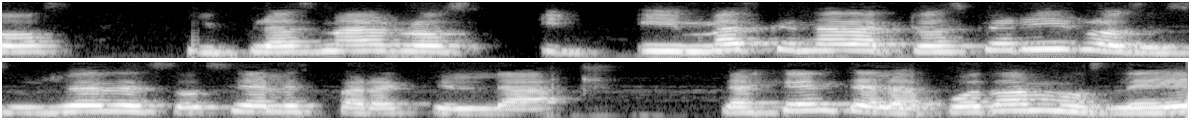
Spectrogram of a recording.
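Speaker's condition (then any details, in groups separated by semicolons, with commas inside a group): No condition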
